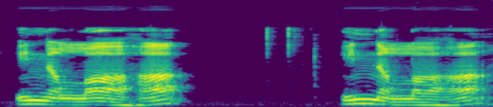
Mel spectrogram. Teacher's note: ইন্নাল্লাহা, ইন্নাল্লাহা, হামজাকে রাইট দিবেন, নুন মোসাদ এখানে আমরা ওয়াজিব গুন্না করে একালি পরিমাণ গুন্না করব, টানবো না। ইন্নাল্লাহা লফজ জালাল এখানে ডিপ হবে।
